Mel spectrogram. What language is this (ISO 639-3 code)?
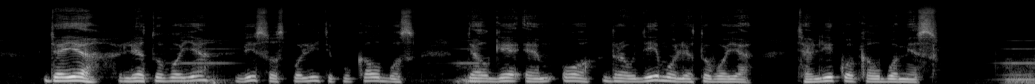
lit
